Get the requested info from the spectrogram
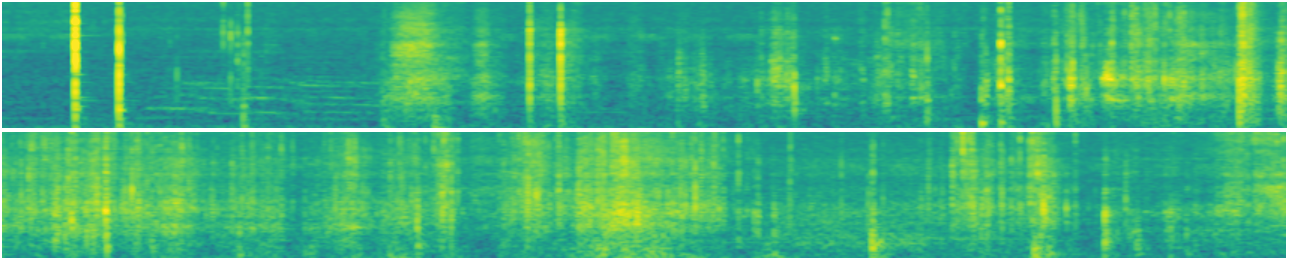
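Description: A cardboard tripod box being opened by hand and the tripod slid out in its plastic bag: rustling cardboard and crinkling plastic with many small clicks and taps. Two sharp clicks come first, and the rustling starts about two seconds in.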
